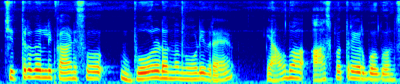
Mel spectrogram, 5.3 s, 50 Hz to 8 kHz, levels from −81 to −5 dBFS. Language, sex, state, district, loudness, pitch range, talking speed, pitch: Kannada, male, Karnataka, Shimoga, -24 LUFS, 155-190 Hz, 100 wpm, 180 Hz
